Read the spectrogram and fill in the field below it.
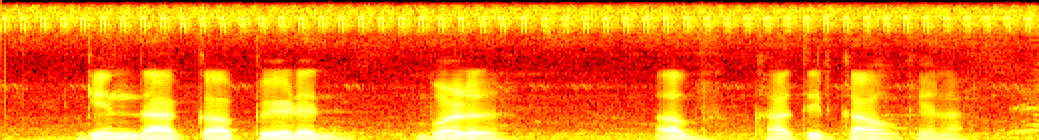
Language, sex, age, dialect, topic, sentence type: Bhojpuri, male, 18-24, Western, agriculture, question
